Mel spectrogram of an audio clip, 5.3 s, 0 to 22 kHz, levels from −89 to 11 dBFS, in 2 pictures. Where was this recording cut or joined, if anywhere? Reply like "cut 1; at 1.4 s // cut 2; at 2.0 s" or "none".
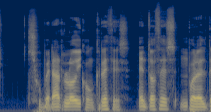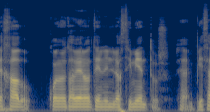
cut 1; at 1.0 s // cut 2; at 1.7 s // cut 3; at 2.3 s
